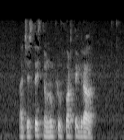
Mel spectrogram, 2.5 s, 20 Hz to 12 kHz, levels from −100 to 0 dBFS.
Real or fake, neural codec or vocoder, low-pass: real; none; 7.2 kHz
